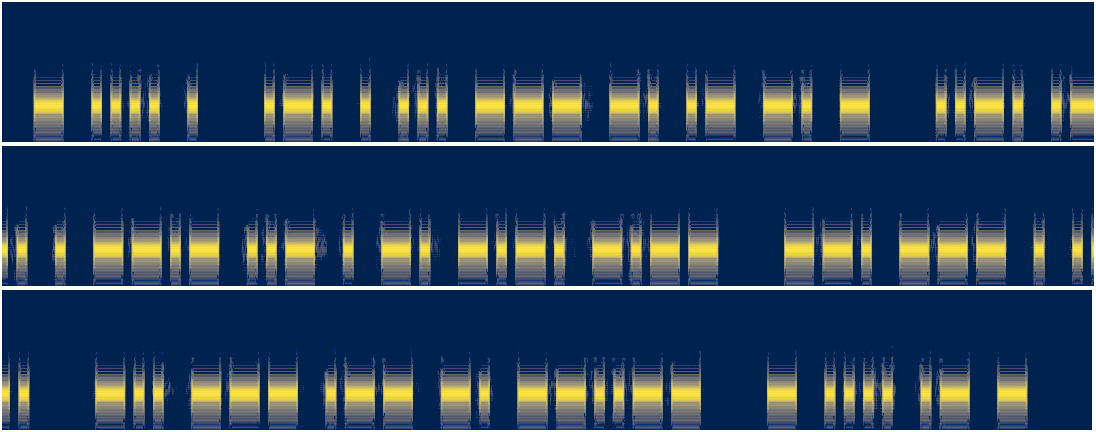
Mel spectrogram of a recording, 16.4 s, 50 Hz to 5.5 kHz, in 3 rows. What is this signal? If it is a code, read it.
Morse code, heard as a keyed tone, about 25 wpm, 600 Hz. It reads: THE RESONANT FREQUENCY GOES DOWN, THAT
